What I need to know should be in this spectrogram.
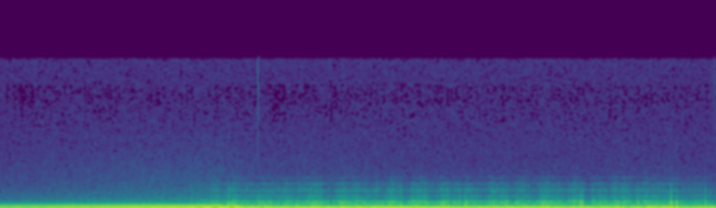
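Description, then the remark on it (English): Radio waves from outer space, picked up by an antenna, passed to a receiver and amplified in a laboratory at the National Radio Astronomy Observatory: a loud, steady droning hum with layered buzzing tones that swells into a thicker, rumbling roar after about two seconds, with no voices. “Now let's be very still and we'll listen again to how these radio waves sound.”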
